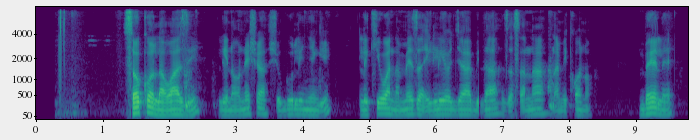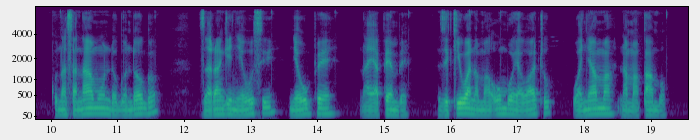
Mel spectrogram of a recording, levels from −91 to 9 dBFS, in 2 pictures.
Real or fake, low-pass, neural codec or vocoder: real; 7.2 kHz; none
